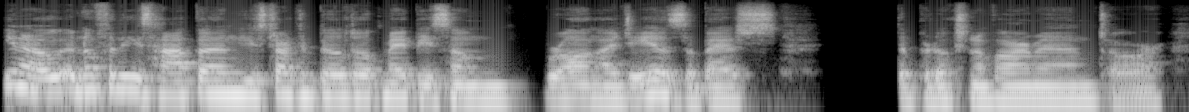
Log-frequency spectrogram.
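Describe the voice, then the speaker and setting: A man's voice: mid-range voice, fairly quick, a little mellow. A man speaking as a podcast guest and senior engineer, explaining technical work in an informal, discursive way with frequent asides. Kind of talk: casual technical interview talk.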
